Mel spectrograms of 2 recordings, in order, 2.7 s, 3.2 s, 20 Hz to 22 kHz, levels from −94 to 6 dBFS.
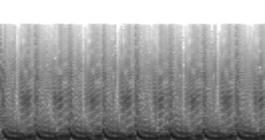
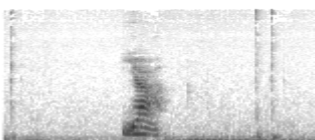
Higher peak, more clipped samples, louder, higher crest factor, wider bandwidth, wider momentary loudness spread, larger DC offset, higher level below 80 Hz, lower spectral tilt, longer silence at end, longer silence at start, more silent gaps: first, 0 dBFS vs -10 dBFS; neither; first, -10 LUFS vs -27 LUFS; second, 8 dB vs 22 dB; second, 6.8 kHz vs 17 kHz; second, 1 LU vs 24 LU; neither; first, -14 dBFS vs -50 dBFS; first, -9 dB/octave vs -6.5 dB/octave; about the same, 0 s vs 0 s; about the same, 0 s vs 0.05 s; neither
